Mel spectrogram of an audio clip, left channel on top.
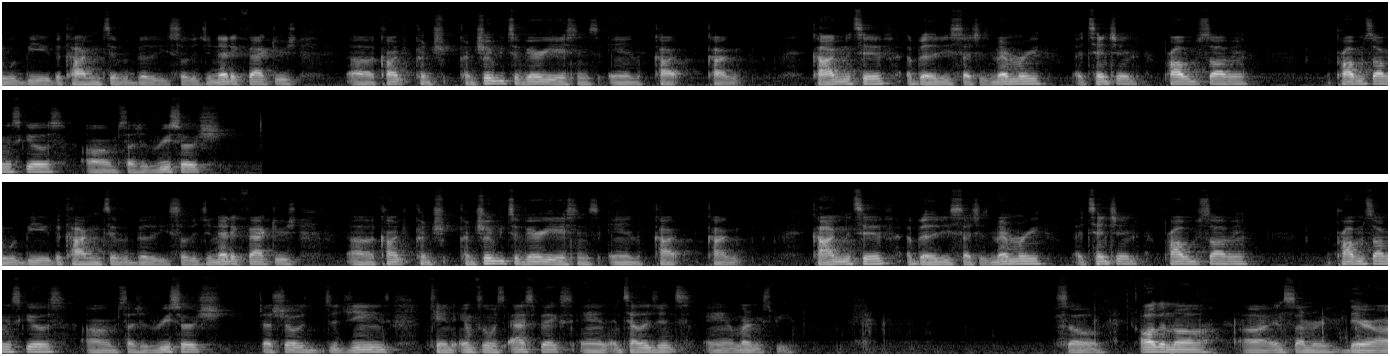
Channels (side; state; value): left; drops out; at 16.4 s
